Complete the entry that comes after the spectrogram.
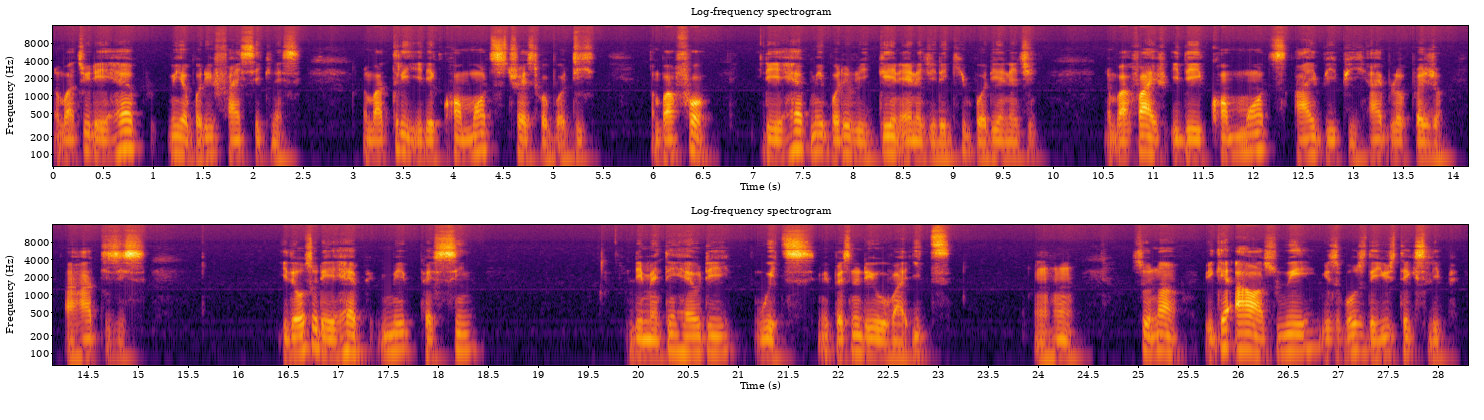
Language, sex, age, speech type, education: Nigerian Pidgin, male, 15-29, spontaneous, tertiary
